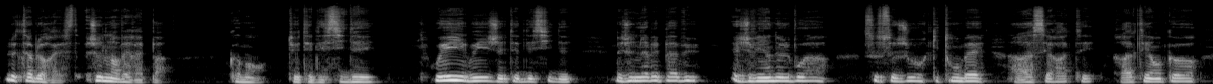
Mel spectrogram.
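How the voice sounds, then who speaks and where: Guy reading as a despairing painter, broken passionate outbursts, husky dark voice. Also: on the low side, expressive, moderate pace. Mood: anguished. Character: anguished male painter, despairing over his canvas.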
